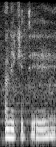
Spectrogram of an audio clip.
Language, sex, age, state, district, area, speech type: Nepali, male, 18-30, West Bengal, Kalimpong, rural, spontaneous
